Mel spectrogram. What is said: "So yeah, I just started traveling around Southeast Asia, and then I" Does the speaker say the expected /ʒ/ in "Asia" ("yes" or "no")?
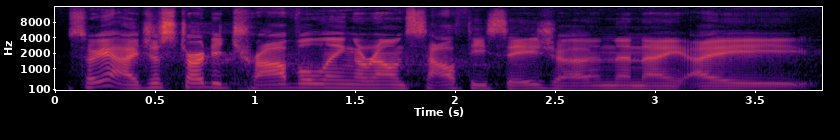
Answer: yes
